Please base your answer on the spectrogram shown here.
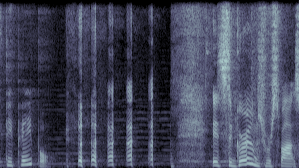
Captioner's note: laughs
